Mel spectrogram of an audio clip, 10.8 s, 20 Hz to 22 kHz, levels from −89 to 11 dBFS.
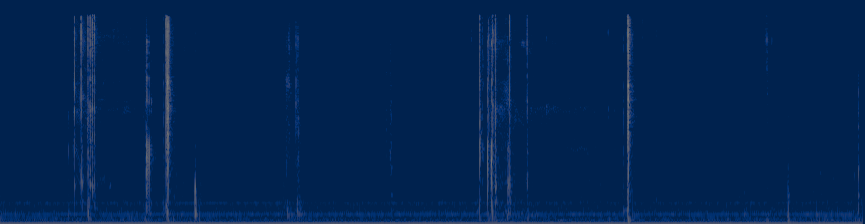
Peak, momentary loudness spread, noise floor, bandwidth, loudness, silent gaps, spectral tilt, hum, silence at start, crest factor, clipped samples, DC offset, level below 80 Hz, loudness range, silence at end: -16 dBFS; 25 LU; -80 dBFS; 16.5 kHz; -44 LUFS; none; 1.5 dB/octave; none; 0.9 s; 38 dB; under 0.1%; under 0.1%; -82 dBFS; 9 LU; 2.9 s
